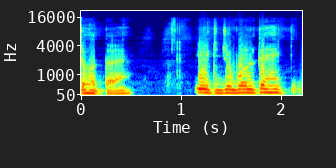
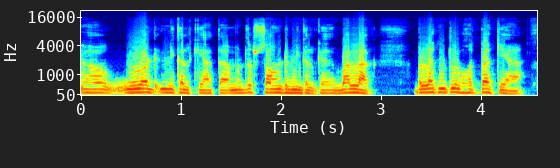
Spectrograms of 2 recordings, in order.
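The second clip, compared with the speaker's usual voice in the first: normal talking voice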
